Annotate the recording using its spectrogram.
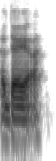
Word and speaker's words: Aadya: It's not. It's Aadya. And it's intentional. Aadya. Yep. If you look it up, it is Aadya. That's how it's pronounced in Latin or the Middle East, but we pronounce it Aadya.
